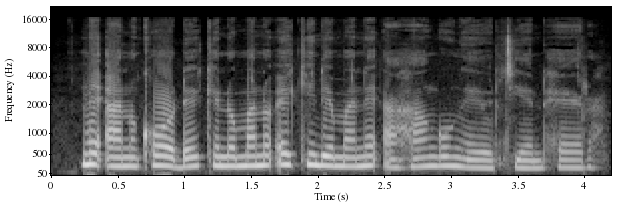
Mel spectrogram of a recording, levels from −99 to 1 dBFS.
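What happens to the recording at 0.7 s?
Hard clipping, running from 0.24 to 0.90 s, covers that moment: the speech is driven about 5 dB past what a stage in the chain can pass, so its peaks are sheared flat, spraying high harmonics that are heard as crackle on the peaks.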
